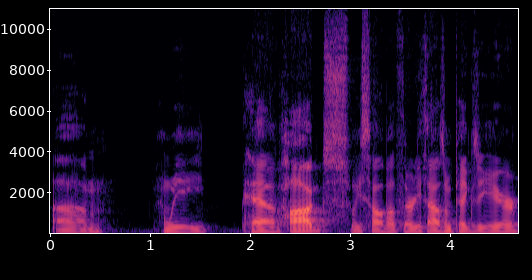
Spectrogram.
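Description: A man with a fairly low pitch and a bright, sharp tone speaks in a monotone, flat intonation in a very clean recording with a silent background. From Iowa, US Midwest. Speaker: farmer. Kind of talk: casual interview.

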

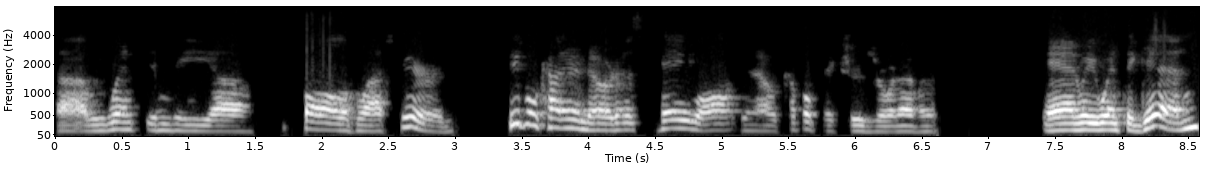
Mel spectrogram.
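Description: A man talks in an unremarkable speaking voice, fairly high in pitch. His pace is moderate and his pitch varies in an ordinary way. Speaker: cosplayer. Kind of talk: casual interview.

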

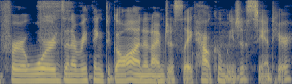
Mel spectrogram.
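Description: On a very clean recording with a silent background, a woman with an American accent talks in a fairly low pitch. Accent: Boston-area New England, mostly suppressed. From Massachusetts. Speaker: disc golf commentator and podcaster. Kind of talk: casual chat.

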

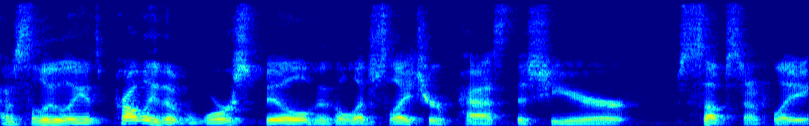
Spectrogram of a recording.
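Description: A man speaks at a moderate speed, and the background stays quiet. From West Tennessee. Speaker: state senator. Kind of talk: political interview.

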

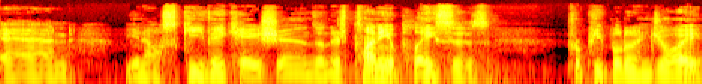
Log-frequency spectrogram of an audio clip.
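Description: A man with an American accent has an unremarkable speaking voice, fairly low and fairly even in intonation, at a moderate pace. The recording is very clean, with a silent background. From Chicago suburbs, US Midwest. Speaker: beverage company executive. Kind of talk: podcast interview.

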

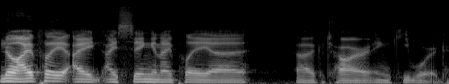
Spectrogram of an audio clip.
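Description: A man with an unremarkable speaking voice and fairly low pitch talks at a fairly slow pace. His pitch varies in an ordinary way. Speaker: musician. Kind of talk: casual chat. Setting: band's kitchen.

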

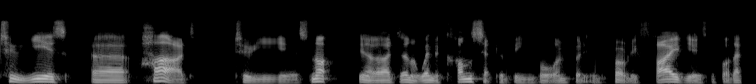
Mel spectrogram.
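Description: A man speaks at a fairly low pitch in a British accent, with ordinary pitch variation. The sound is dry and close with no echo, over a quiet background. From United Kingdom. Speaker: tech journalist. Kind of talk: casual interview. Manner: hesitant, filler words.

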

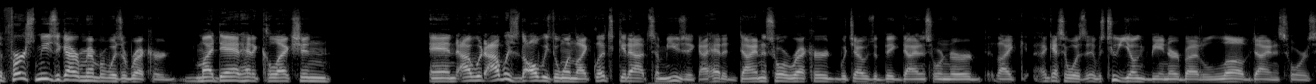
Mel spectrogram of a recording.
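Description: With a bright, sharp tone and a fairly high pitch, a man speaks at a fairly quick pace with lively intonation in a very clean recording with a silent background. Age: 40s. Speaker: podcast co-host. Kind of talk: casual chat. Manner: talkative.

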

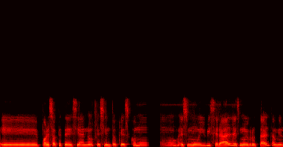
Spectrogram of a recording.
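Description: Fairly high in pitch yet dark and mellow in tone, a woman speaks fairly slowly with fairly even intonation. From Mexico, Guadalajara (Jalisco). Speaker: printmaker and visual artist. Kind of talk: interview conversation.

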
